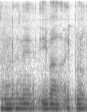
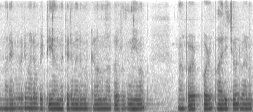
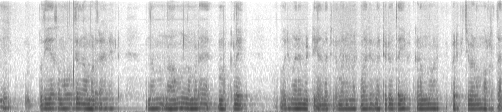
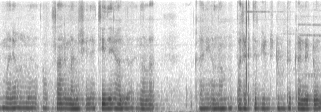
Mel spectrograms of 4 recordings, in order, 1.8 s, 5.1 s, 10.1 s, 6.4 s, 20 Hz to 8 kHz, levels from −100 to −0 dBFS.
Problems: low volume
